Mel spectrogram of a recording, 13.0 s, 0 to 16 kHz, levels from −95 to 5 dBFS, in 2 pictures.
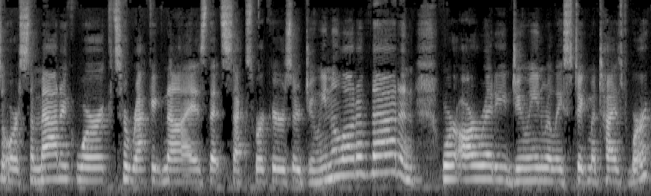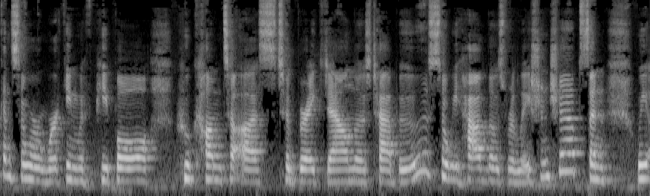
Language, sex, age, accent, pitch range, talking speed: English, female, 30-49, American, 195-230 Hz, 200 wpm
